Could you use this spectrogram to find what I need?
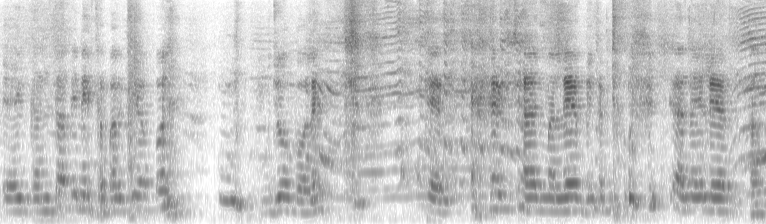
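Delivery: high, loud wailing sobs through the words; sobbing. Real, not acted. Son telling how his father died, wailing in tears. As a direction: break down completely, crying out the words. Breaks down recalling father's death.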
